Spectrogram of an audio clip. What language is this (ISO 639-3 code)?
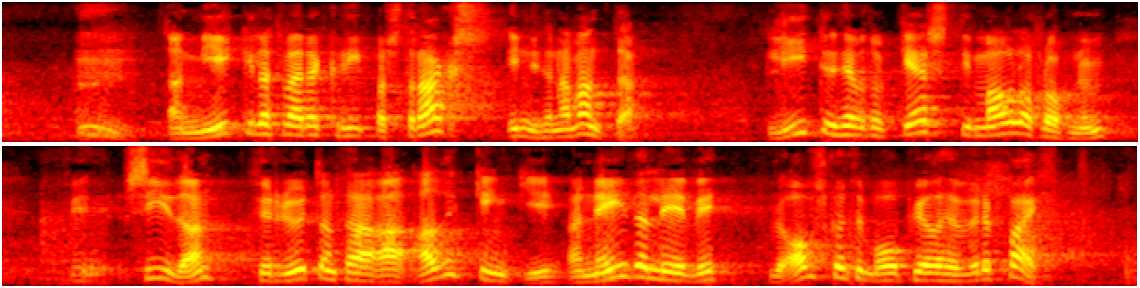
isl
